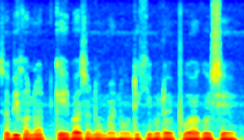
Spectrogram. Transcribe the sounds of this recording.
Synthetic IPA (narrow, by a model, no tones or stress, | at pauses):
sobikʰɔnɔtkejbazɔnumanudekʰibɔlojpʊwaɡojsɛ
